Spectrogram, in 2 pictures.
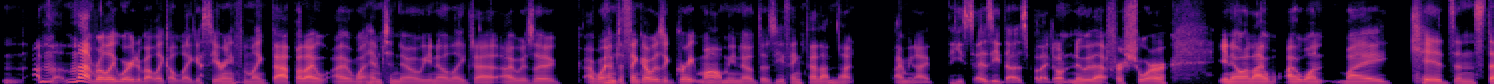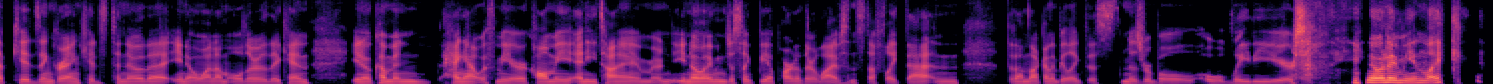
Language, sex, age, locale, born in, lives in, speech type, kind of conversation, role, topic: English, female, 50-54, en-US, United States, United States, conversation, advice, user, How do I figure out what truly brings me joy?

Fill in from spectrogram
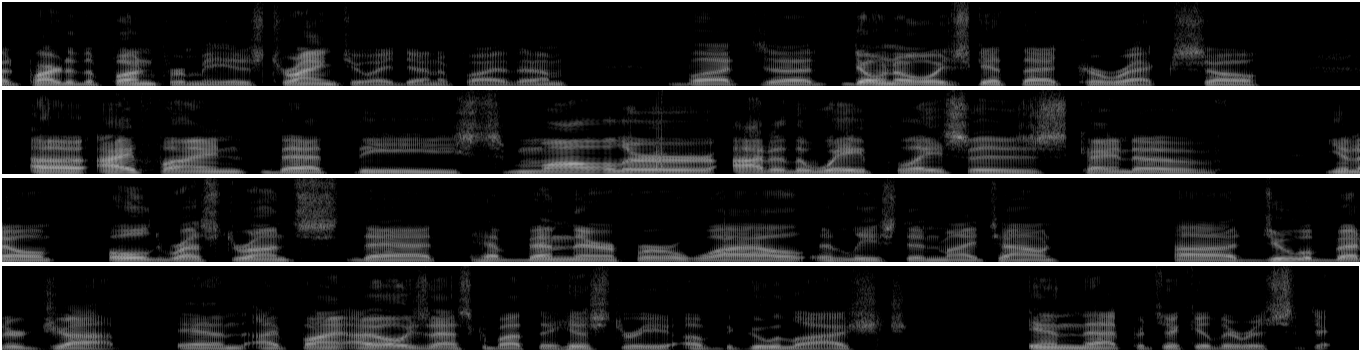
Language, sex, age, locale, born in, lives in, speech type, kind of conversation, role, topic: English, male, 65-69, en-US, United States, United States, conversation, unstructured, none, What comfort meal makes you feel at home, and what memories make it meaningful to you?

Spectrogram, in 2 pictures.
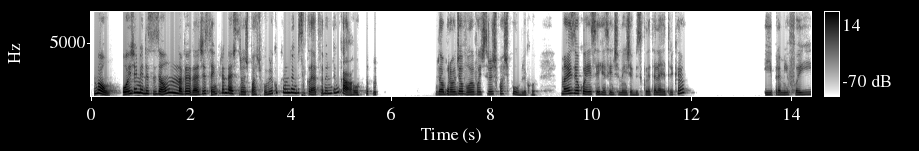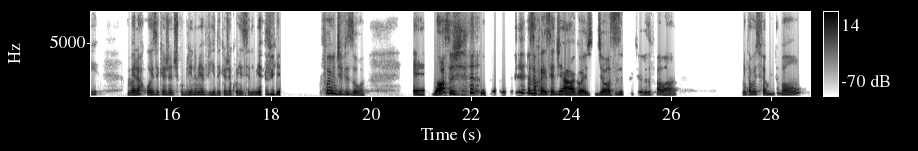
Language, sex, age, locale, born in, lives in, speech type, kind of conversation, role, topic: Portuguese, female, 30-34, pt-BR, Brazil, Germany, conversation, unstructured, none, Como você decide entre usar transporte público ou bicicleta?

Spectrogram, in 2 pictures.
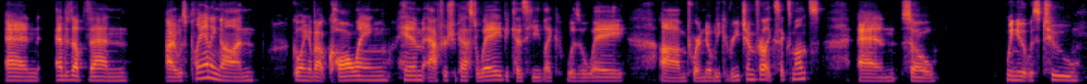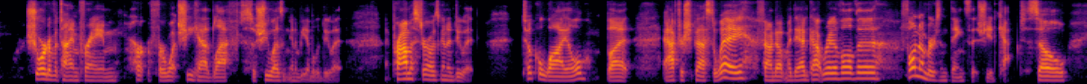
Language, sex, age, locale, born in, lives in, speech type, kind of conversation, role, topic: English, male, 35-39, en-US, United States, United States, conversation, unstructured, none, How do the paths you plan compare to the ones you find along the way?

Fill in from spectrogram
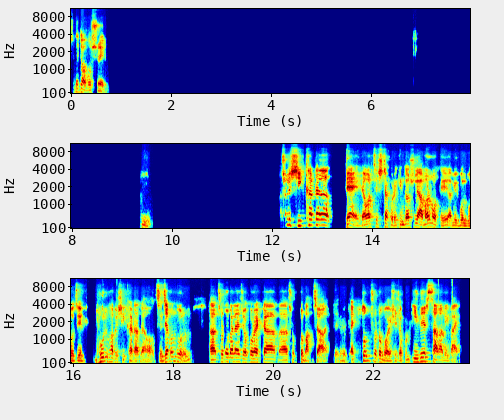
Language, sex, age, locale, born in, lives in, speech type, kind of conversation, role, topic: Bengali, male, 30-34, bn-BD, Bangladesh, Bangladesh, conversation, unstructured, none, আর্থিক স্বাধীনতা অর্জনের জন্য প্রথম পদক্ষেপ কী হতে পারে?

